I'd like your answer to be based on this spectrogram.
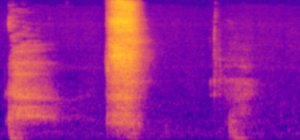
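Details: Single ordinary sneeze from a person who says they feel tired and somewhat sick, in a cold unheated apartment: a gasping intake, a sharp explosive sneeze, then a softer breath or sniff.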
